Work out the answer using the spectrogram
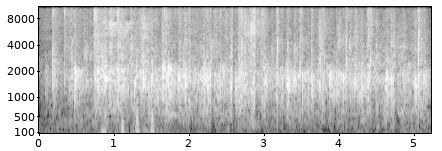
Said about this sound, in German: Also da auch einen ganz herzlichen Dank für die HelferInnen. Die kriegen jetzt sogar einen Applaus.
